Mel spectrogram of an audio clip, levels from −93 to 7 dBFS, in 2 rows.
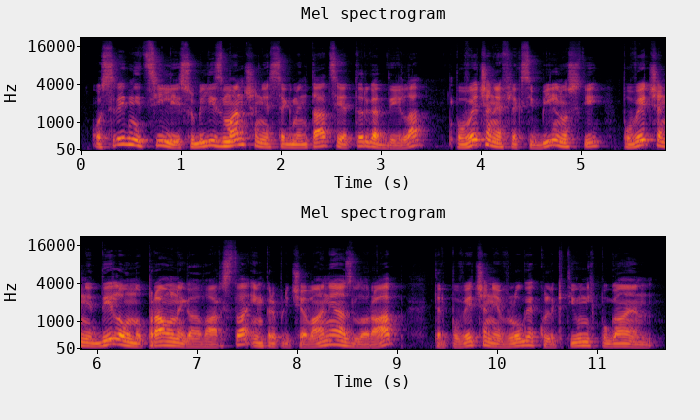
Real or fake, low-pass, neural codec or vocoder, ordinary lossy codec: real; 19.8 kHz; none; none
